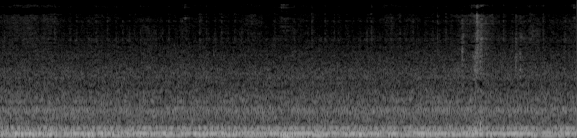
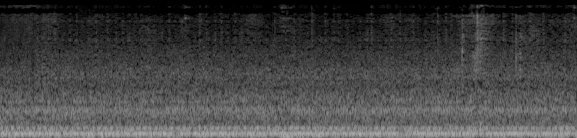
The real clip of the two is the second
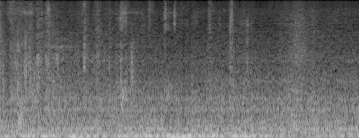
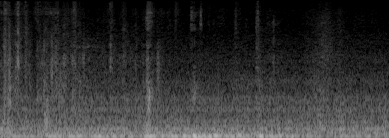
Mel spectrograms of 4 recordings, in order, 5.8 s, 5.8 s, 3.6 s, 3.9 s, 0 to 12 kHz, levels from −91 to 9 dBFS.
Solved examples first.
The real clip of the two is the second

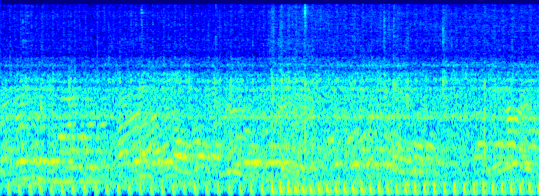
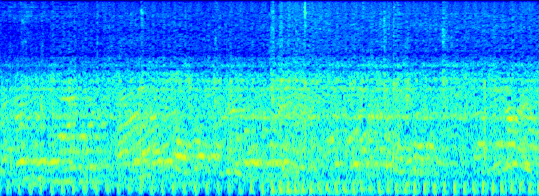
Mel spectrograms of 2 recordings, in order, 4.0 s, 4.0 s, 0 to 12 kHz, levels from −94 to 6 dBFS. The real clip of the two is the first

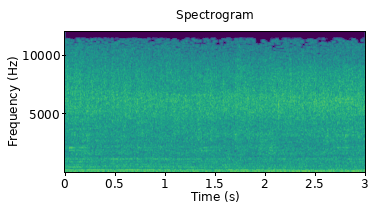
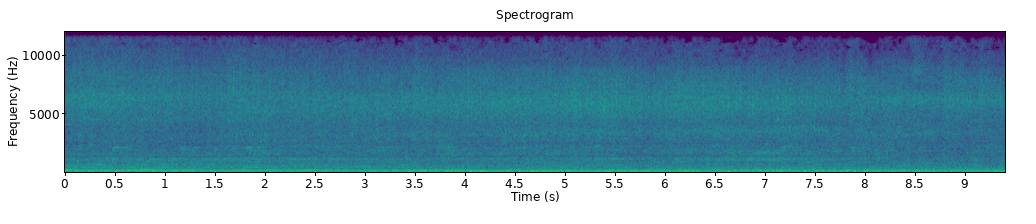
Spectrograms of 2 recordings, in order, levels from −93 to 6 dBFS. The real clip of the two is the first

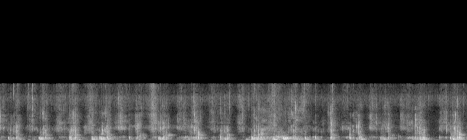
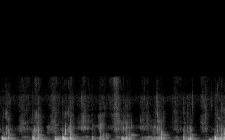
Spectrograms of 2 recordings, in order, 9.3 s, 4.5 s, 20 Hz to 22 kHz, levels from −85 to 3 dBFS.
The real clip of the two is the second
